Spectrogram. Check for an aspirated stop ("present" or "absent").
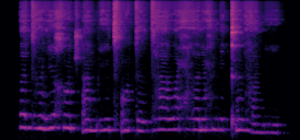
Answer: absent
